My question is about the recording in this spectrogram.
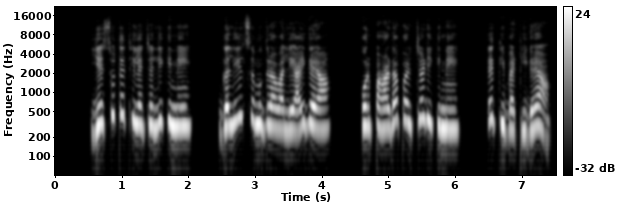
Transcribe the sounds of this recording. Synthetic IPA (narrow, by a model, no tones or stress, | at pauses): jiːsut̪eːt̪ʰilet͡ʃɐlikɪne | ɡɐliːlsɐmʊd̪ɾaʋaːleaːiɡɐja | ɦoːɾpɐɦaːɽapɐɾt͡ʃɐɽikɪne | t̪eːt̪ʰibɛːʈʰiɡɐjaː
